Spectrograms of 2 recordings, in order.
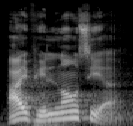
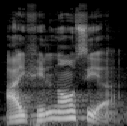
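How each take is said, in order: Both takes have the same delivery.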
